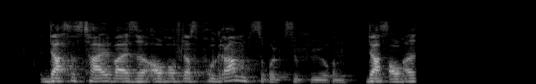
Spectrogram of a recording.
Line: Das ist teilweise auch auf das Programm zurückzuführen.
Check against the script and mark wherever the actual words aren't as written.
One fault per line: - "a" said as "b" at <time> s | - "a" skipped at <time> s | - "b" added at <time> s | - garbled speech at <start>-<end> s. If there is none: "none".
- garbled speech at 3.7-4.2 s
